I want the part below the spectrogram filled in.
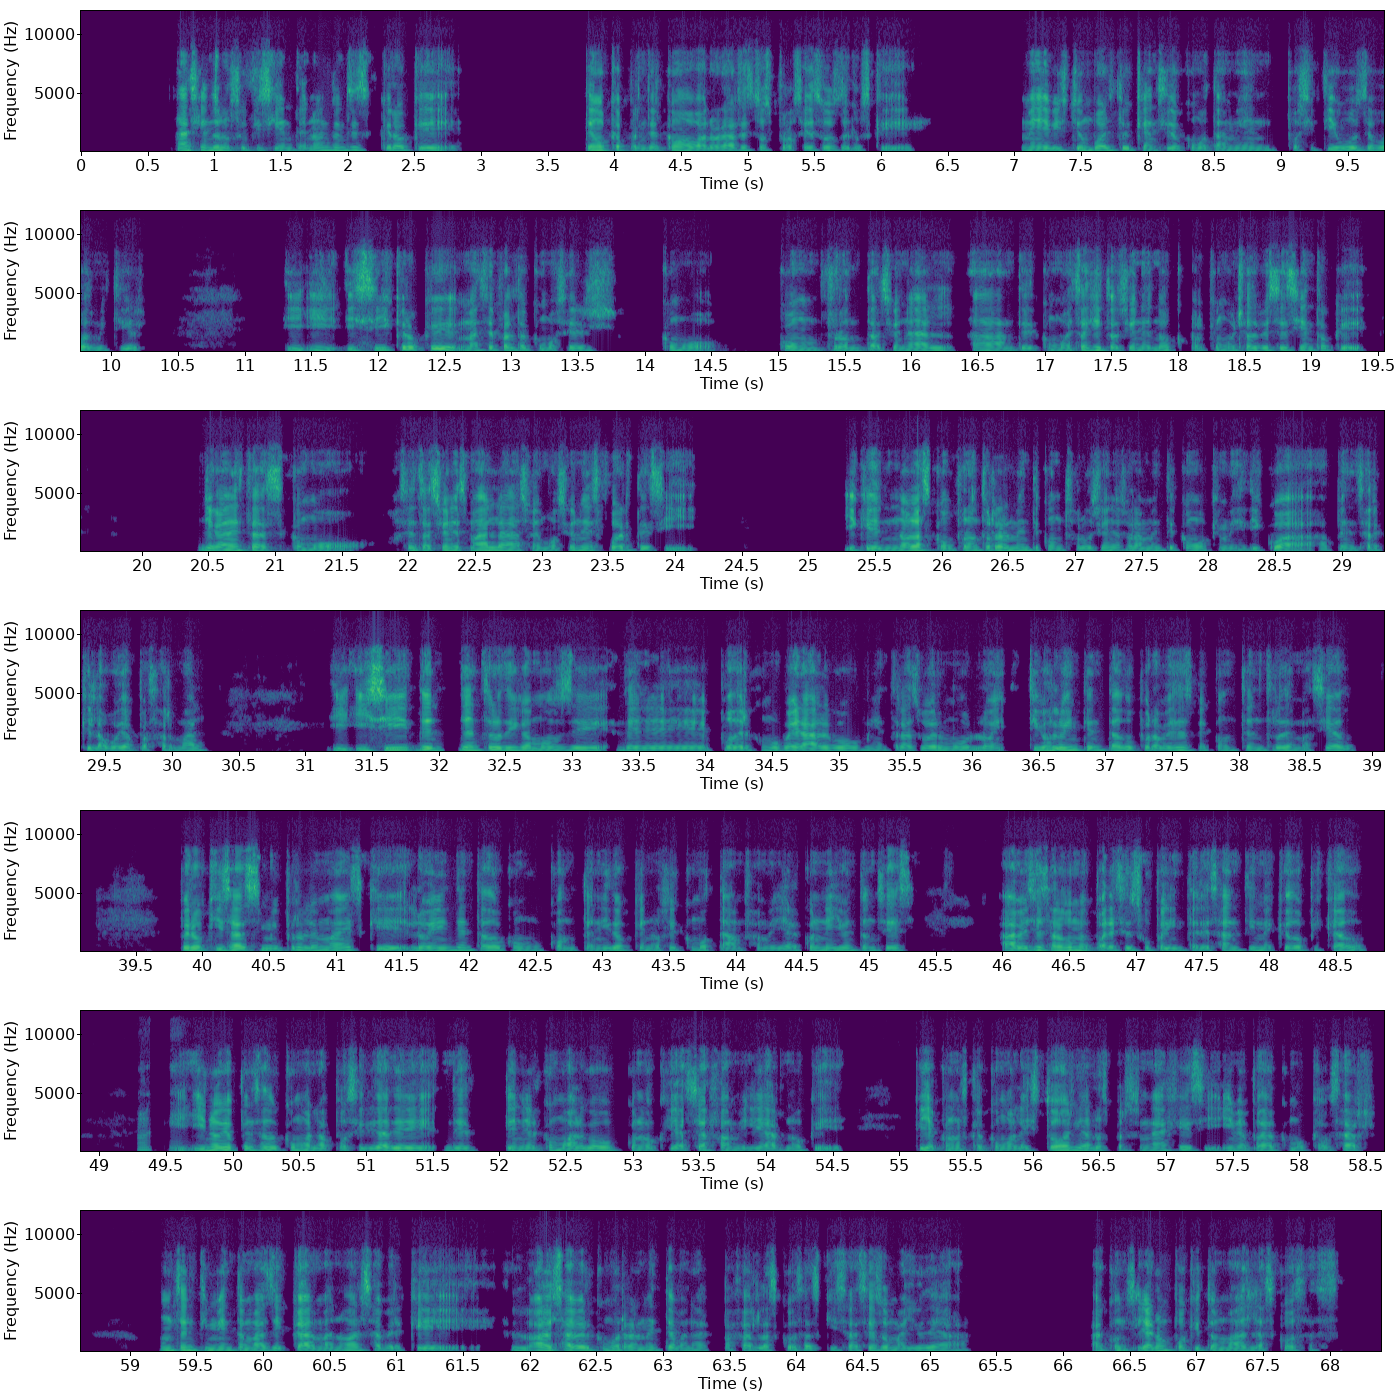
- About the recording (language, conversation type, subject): Spanish, advice, ¿Cómo puedo dejar de rumiar pensamientos negativos que me impiden dormir?
- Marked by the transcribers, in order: tapping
